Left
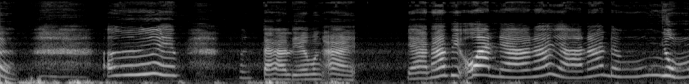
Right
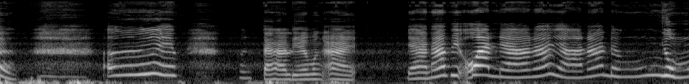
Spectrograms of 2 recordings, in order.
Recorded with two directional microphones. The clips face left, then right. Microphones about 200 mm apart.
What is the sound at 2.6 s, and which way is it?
A child's voice, 15° right (ahead or behind).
